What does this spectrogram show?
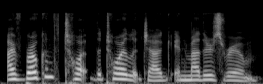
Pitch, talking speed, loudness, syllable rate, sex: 220 Hz, 180 wpm, -19 LUFS, 5.8 syllables/s, female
